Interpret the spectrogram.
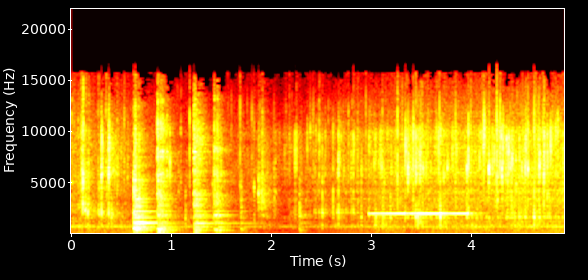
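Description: Breaded steak frying in shallow oil in a cast-iron skillet, sizzling and crackling. Metal tongs clack against the pan a few times in the first second and a half as the steak is turned over, and the sizzle grows louder from about three seconds in.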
